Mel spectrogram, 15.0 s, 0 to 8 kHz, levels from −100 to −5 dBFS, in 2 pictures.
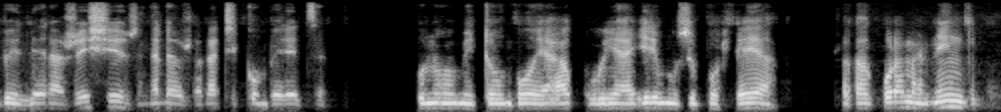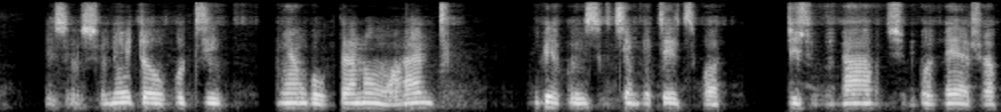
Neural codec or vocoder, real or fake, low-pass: vocoder, 24 kHz, 100 mel bands, Vocos; fake; 7.2 kHz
